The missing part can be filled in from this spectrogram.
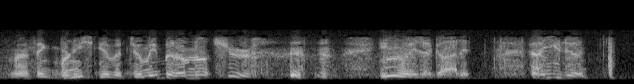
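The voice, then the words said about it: Hoarse voice from a cold. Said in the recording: “I sound a little hoarse. I got a cold, of course.”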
